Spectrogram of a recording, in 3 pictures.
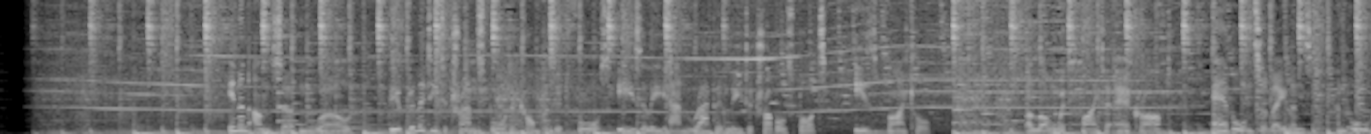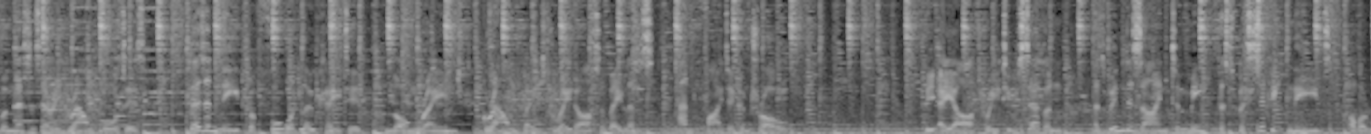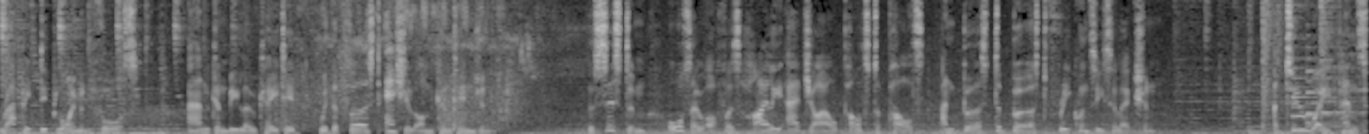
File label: Narration; Radar; Vocal Point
